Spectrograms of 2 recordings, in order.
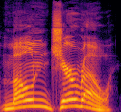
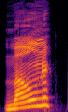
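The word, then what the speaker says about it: Mounjaro: Monjuro is how you say it. Monjuro. – That's an Ozempic drug. – The weight loss whatever. Drug similar to Ozempic is Monjaro.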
